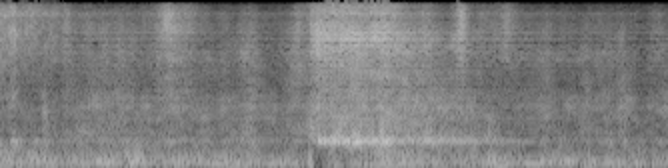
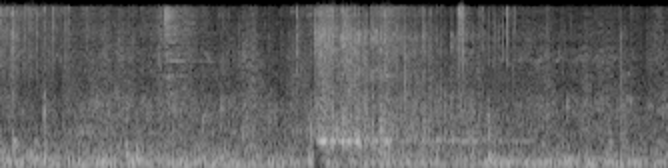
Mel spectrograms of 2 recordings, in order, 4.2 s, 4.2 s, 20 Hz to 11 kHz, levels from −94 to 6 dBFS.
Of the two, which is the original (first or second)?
second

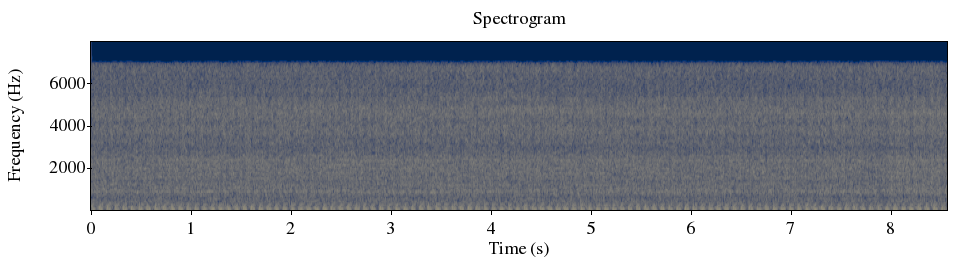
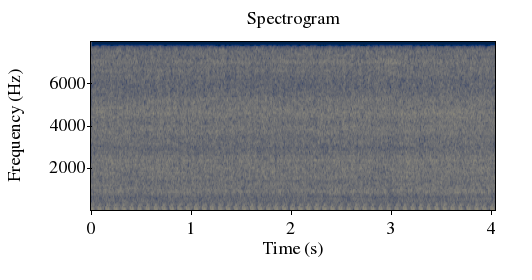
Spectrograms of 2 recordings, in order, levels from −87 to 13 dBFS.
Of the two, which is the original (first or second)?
second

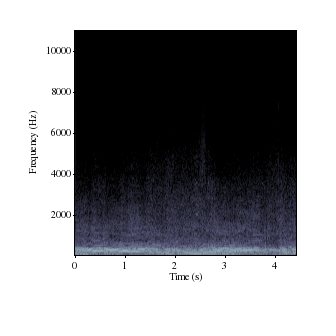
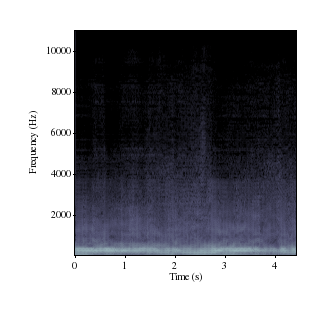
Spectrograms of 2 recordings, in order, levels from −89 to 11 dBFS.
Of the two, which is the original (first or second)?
first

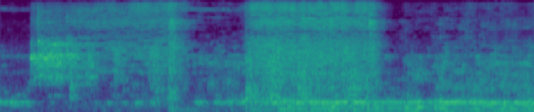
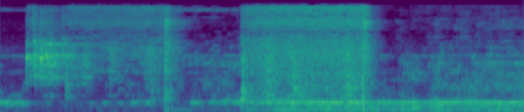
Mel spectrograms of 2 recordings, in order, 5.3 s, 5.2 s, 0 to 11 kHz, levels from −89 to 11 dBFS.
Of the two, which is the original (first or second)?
second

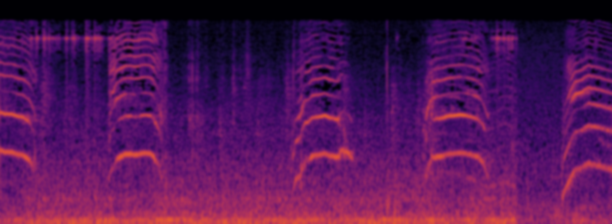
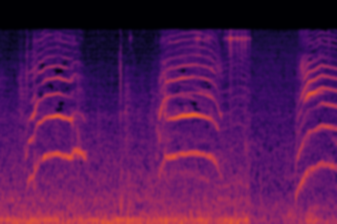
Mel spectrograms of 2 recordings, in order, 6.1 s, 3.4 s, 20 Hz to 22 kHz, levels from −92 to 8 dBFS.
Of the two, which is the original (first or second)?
first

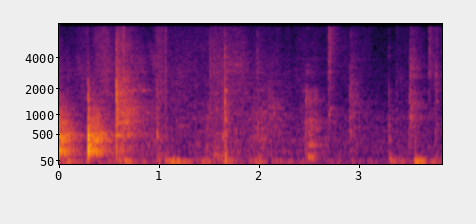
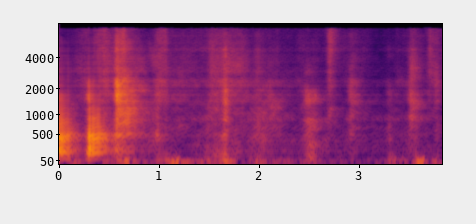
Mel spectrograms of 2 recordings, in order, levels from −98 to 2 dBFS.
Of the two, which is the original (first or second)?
first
